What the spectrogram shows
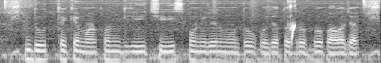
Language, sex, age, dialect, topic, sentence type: Bengali, male, 18-24, Standard Colloquial, agriculture, statement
